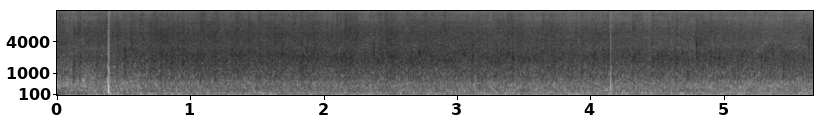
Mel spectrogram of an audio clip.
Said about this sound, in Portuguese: Pode aplaudir ao nosso Deus por isso?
